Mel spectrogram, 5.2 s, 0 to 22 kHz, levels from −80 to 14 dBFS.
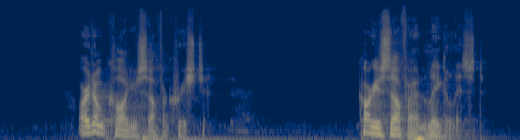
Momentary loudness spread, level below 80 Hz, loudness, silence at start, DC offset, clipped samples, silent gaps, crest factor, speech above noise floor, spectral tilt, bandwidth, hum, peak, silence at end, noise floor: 16 LU; -36 dBFS; -28 LUFS; 0.8 s; under 0.1%; under 0.1%; none; 22 dB; 43 dB; -5.5 dB/octave; 17.5 kHz; none; -8 dBFS; 0.45 s; -69 dBFS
